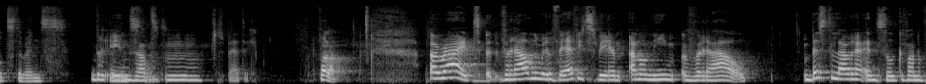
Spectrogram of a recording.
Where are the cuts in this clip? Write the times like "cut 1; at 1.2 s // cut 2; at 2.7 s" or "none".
none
